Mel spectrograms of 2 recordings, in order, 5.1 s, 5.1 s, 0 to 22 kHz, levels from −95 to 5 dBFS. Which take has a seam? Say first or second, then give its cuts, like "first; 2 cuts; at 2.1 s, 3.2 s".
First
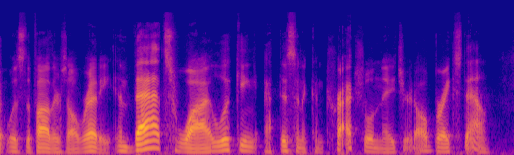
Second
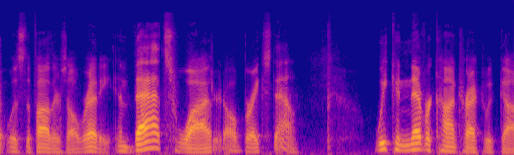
second; 1 cut; at 2.1 s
